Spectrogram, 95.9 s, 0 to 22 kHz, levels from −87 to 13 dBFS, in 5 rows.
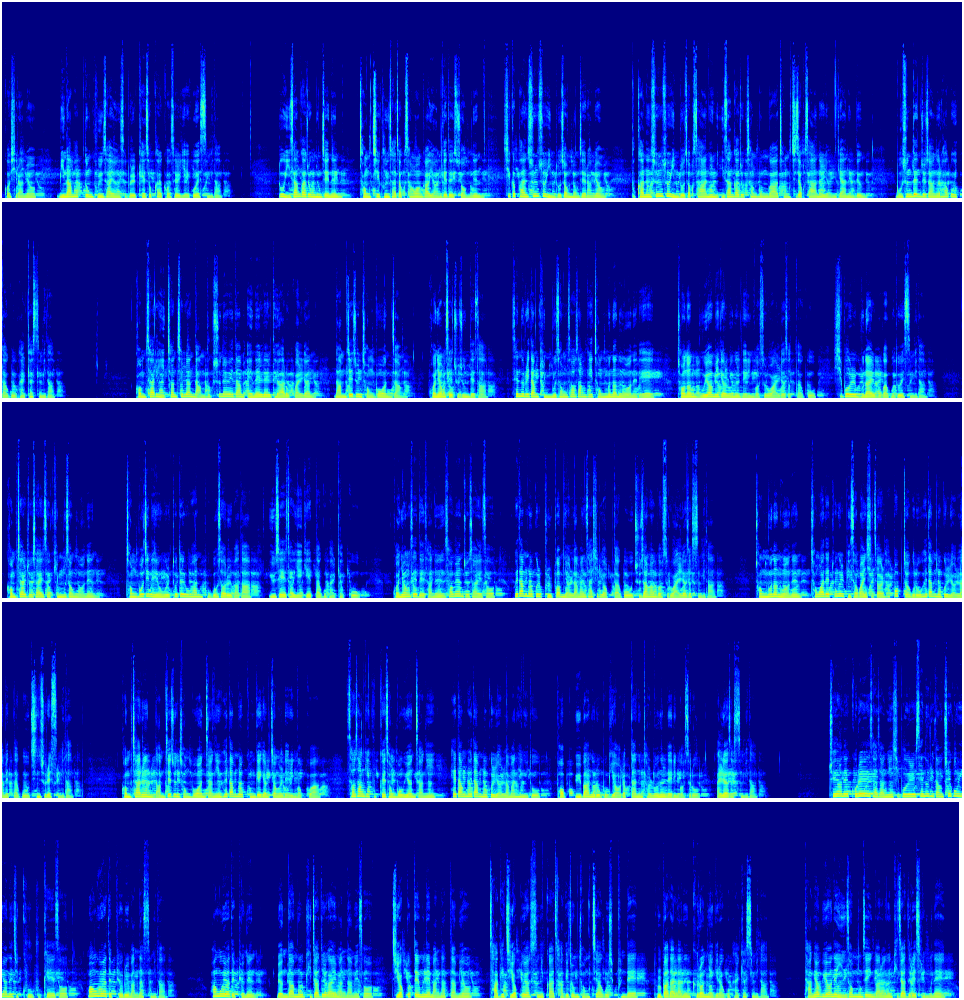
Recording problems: echo of what is said; noticeable; throughout; 180 ms later, 15 dB below the speech

